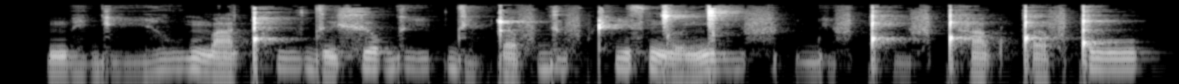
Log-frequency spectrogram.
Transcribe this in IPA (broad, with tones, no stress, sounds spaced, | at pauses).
m e̤˩ ɡʱ i̤˩ ɦ ṳ˥ m a˩ ǃʰ ṳ˥ d ɨ˩ xʲ o˥ ɡʱ i̤˥ p d i̤˩ ʈ ɐ˩ f ɡʲ ṳ˥ f ʈʰ i˥ s ŋ͡ǀ ɵ˩ ŋ͡ǀ i̤˥ f | ɓ i̤˩ f ǃʰ i̤˩ f ǃʰ a˩ p ǃ ɐ˩ f ǃ u˥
